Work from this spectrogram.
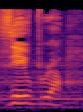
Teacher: naramdaman niyo po ang vibration sa inyong lalamunan habang sinasalita po ninyo ang mga sounds na ito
